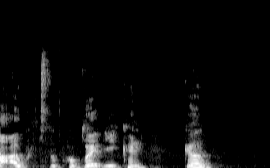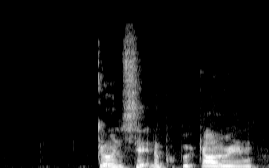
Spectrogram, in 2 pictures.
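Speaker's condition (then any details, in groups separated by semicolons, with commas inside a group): Cerebral palsy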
